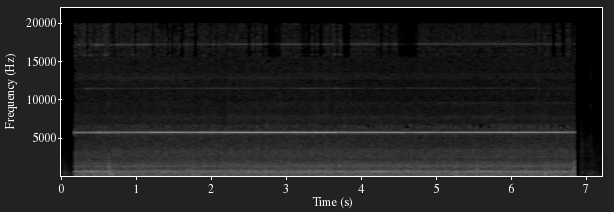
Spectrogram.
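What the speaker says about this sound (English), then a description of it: "So let's get hoovering." A household vacuum cleaner runs continuously at close range during after-work cleaning, a loud steady whining drone with a high tonal whistle, switching on just after the start and cutting off near the end.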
